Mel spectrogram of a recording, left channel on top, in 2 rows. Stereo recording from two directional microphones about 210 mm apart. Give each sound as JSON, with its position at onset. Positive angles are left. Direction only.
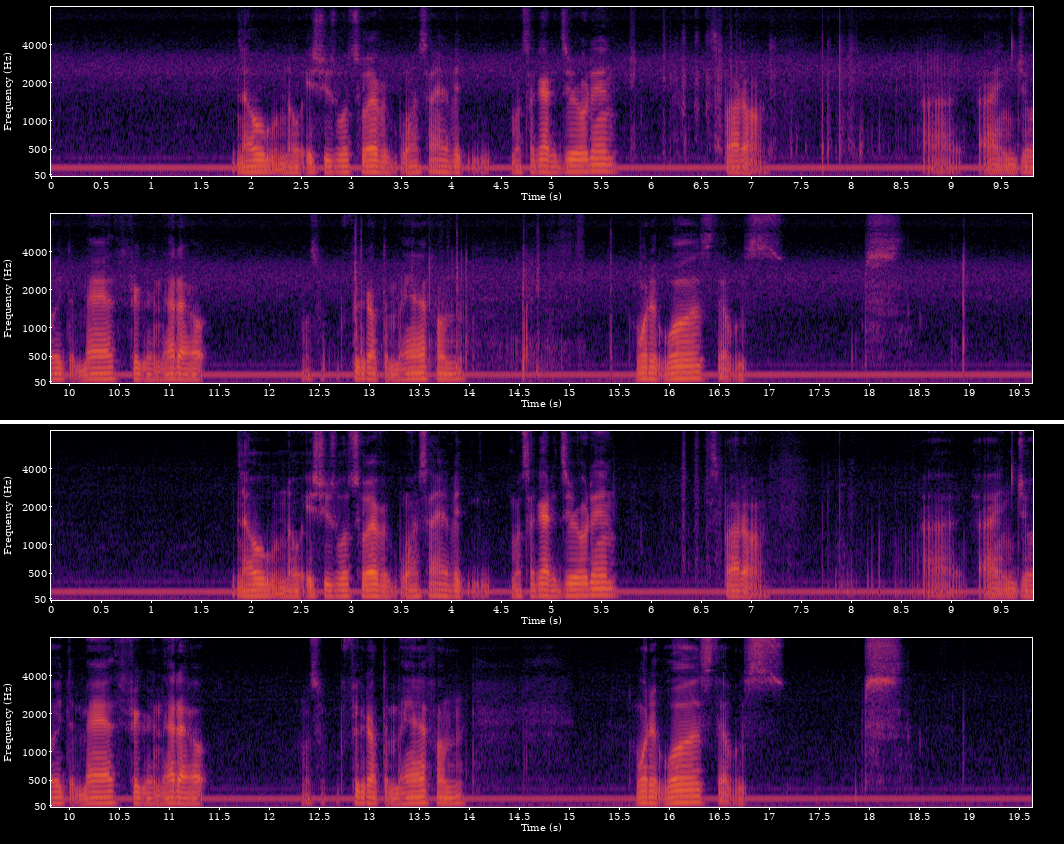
{"t": 1.9, "sound": "speech", "side_deg": -5}
{"t": 6.7, "sound": "speech", "side_deg": -5}
{"t": 8.7, "sound": "speech", "side_deg": -5}
{"t": 12.9, "sound": "speech", "side_deg": -5}
{"t": 15.6, "sound": "speech", "side_deg": -10}
{"t": 17.9, "sound": "a sound", "side_deg": -5}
